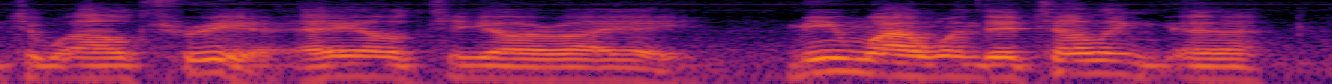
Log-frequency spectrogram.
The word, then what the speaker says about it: Altria: So they changed their name to Altria, A-L-T-R-I-A, but I spell it Altria. I'll try and fool you.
